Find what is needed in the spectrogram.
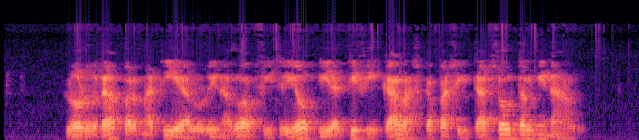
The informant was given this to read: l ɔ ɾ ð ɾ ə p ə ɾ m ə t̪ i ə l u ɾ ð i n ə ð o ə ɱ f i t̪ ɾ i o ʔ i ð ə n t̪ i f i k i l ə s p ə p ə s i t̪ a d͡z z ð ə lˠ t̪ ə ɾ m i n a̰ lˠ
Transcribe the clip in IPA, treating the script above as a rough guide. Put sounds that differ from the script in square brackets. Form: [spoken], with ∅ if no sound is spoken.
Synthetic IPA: l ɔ ɾ ð ɾ ə p ə ɾ m ə t̪ i ə l u ɾ ð i n ə ð o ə ɱ f i t̪ ɾ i o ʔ i ð ə n t̪ i f i k [a] l ə s [k] ə p ə s i t̪ a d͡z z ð ə lˠ t̪ ə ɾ m i n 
